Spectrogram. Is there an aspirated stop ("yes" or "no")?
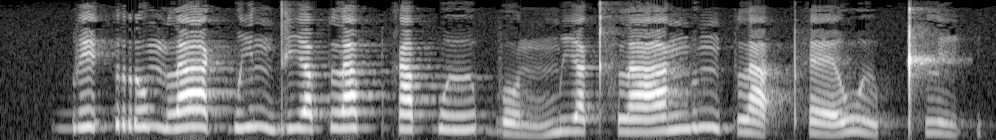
yes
